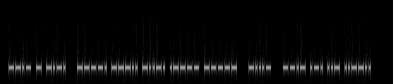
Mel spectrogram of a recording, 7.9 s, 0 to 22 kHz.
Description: Morse code, heard as a keyed tone, about 34 wpm, 700 Hz. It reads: QTC 98/10 <BT> QRU?
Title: Worked All Europe DX Contest - QTC Exchange - 35wpm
